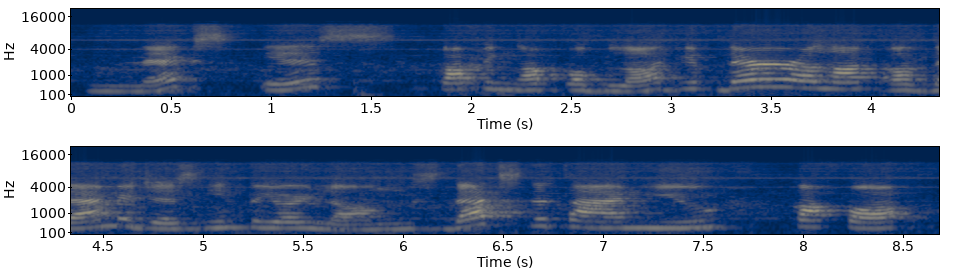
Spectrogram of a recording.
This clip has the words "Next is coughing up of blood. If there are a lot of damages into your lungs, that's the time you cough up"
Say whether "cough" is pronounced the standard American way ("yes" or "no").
no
